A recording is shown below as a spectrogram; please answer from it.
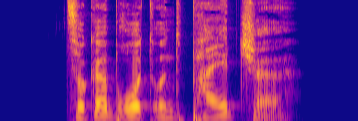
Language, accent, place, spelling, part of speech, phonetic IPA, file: German, Germany, Berlin, Zuckerbrot und Peitsche, phrase, [ˈt͡sʊkɐˌbʁoːt ʊnt ˈpaɪ̯t͡ʃə], De-Zuckerbrot und Peitsche.ogg
- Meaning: carrot and stick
